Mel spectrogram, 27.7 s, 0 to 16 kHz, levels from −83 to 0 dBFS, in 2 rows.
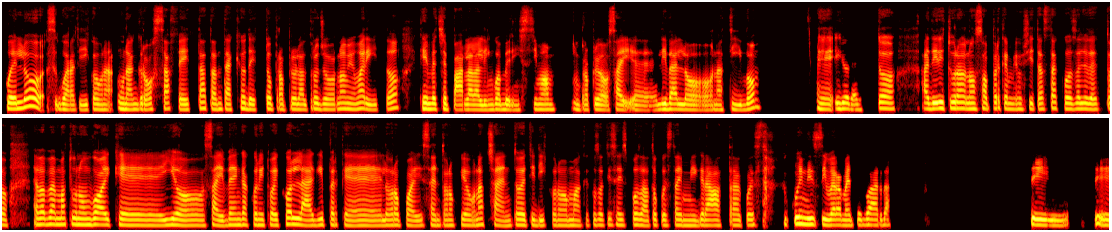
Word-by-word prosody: quello 210 +8 +4
s - - -7
guarda, 165 -3 +1
ti 155 - -6
dico, 160 +2 -3
è - - +2
una 165 -1 -1
una 175 -4 +1
grossa 175 +2 -1
fetta, 165 +3 -1
tant'è 175 -2 0
che 195 - -4
ho - - +3
detto, 175 +1 -1
proprio 165 +1 -3
l'altro 165 +2 -1
giorno, 170 +1 -1
a - - +1
mio 180 -2 -1
marito, 185 +3 0 0.2
che, 190 - 0
invece, 180 -1 +2
parla 160 0 +2
la 160 - +2
lingua 160 +2 +1
benissimo, 165 +1 -1 0.2
mhmm, 175 -4 -5
proprio, 160 0 0
sai, 160 +1 0
ehm, 145 -2 -4
livello 165 -3 +2
nativo, 160 +5 -1 0.7
ehm, 175 -5 +1
gli 185 0 +2
ho - - +3
detto 180 +4 -1 0.3
addirittura 200 +2 +4
non 185 -1 +2
so 190 +1 0
perché 195 +1 -2
mi 175 -1 -3
è - - -4
uscita 175 0 -3
'sta 190 +3 -2
cosa, 185 0 0
gli 185 - +2
ho - - +2
detto: 175 +1 -1 0.3
"Eh - - -1
vabbè, 200 +1 +3
ma 195 0 +2
tu 200 0 -1
non 190 -1 +3
vuoi 190 -1 +4
che 190 - -1 0.5
io, 170 -2 +2
sai, 170 -2 0
venga 185 +1 0
con 185 +2 -2
i - - +1
tuoi 175 0 0
colleghi 185 -3 +2
perché 165 -3 -1
loro 175 +1 +1
poi 165 -2 -2
sentono 170 0 -3
che 180 - -1
ho 170 - -1
un 185 - 0
accento 170 -2 -1
e 180 - +4
ti 175 +1 -4
dicono: 170 0 -3
ma 170 -1 -1
che 170 - -15
cosa 180 +1 -4
ti 180 - -8
sei 180 -1 -3
sposato? 175 -1 -1
Questa 175 +1 -4
immigrata, 170 0 0
questa" 175 +3 -5 0.3
quindi 210 -2 +6
sì, 190 -1 +1
veramente, 175 0 +2
guarda 180 0 -1 1.8
Sì, 185 -3 +6 0.5
sì - - 0
175 Hz, 190 wpm, -23 LUFS, 165-185 Hz, 1.8 s, quindi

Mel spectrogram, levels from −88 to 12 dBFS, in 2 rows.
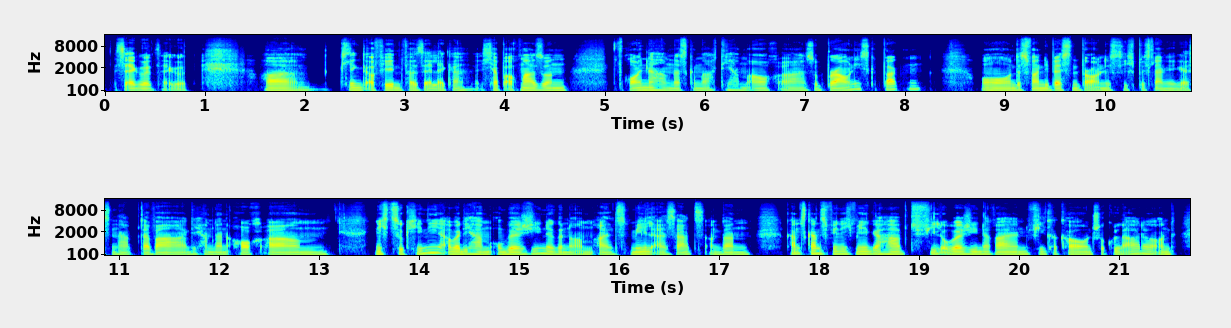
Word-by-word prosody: Sehr - - +7
gut, 95 -1 0
sehr - - -3
gut. - - -4 0.8
Ähm, 105 +4 +2 0.2
klingt 115 -1 0
auf - - +2
jeden 100 0 +2
Fall - - -2
sehr - - +1
lecker. 105 +5 -3
Ich - - -4
habe - - +3
auch - - +1
mal 105 -1 +5
so 105 0 +1
'n 100 +1 -4 0.5
Freunde 110 +1 +1
haben 100 -2 -5
das 90 - -1
gemacht, 95 +6 -7
die 110 - -6
haben 100 -1 -10
auch, 95 +2 -2 0.2
äh, - - -7
so 95 - -1
Brownies 100 +10 +3
gebacken, 160 +2 -1 0.6
und 100 -2 +1
das 95 - +3
waren 95 +1 +4
die 95 - -2
besten 95 +1 +3
Brownies, 95 -2 +1
die - - -9
ich - - -5
bislang 85 +1 -1
gegessen 90 +2 -4
habe. 90 -1 -4
Da 90 +1 +1
war 90 +1 +3
die 105 +2 -8
haben 100 -1 -6
dann 95 0 -2
auch, 100 0 -1
ähm, 95 0 +2 0.4
nicht 110 0 +1
Zucchini 150 +9 +1
aber 110 0 +4
die 110 -1 -2
haben 105 0 0
Aubergine 105 +4 +1
genommen 100 0 -3
als 95 +1 0
Mehlersatz 100 -3 0
und 95 - -6
dann 90 0 -1 0.4
ganz, 65 - +1
ganz 135 -1 +2
wenig 120 -1 -3
Mehl 115 0 +1
gehabt, 110 -1 +1
viel 65 +2 -1
Aubergine 110 0 +2
rein, 105 +1 +2
viel 110 -1 -4
Kakao 105 0 0
und 105 0 -3
Schokolade. 125 +5 -2
Und 105 -1 -3
105 Hz, 195 wpm, -29 LUFS, 95-110 Hz, 0.8 s, Sehr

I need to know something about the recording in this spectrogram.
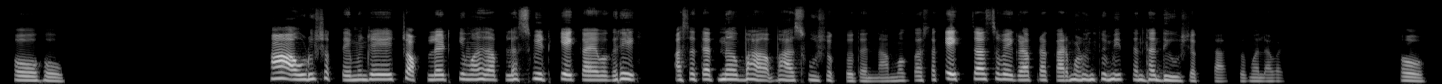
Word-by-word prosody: हो, 190 -2 0
हो. 165 -4 -4 2.1
हां, 275 0 +11
आवडू 230 +2 +4
शकते 235 -7 -6
म्हणजे 215 +2 -1 0.3
चॉकलेट 220 0 +1
किंवा 230 -1 -1
आपला 215 +1 -3
स्वीट 255 -4 -1
केक 225 -2 +5
आहे 205 -1 +3
वगैरे 210 +5 0 0.5
असं 245 +3 -3
त्यातनं 230 0 +1
भा 200 -5 +1
भास 195 -3 -2
होऊ 200 -2 -6
शकतो 165 -3 -8
त्यांना 150 -1 -10
मग 180 0 -9
असा 195 +3 -8
केकचाच 245 0 +5
वेगळा 220 -4 0
प्रकार 200 -2 -3
म्हणून 220 +1 -1
तुम्ही 230 -1 -1
त्यांना 215 +1 -2
देऊ 185 -3 -1
शकता 165 -2 -12
असं 150 +1 -18
मला 155 -1 -11
वाटतं. 150 -1 -19 1.2
हो. 165 -4 -3
210 Hz, 140 wpm, -23 LUFS, 185-230 Hz, 2.1 s, हां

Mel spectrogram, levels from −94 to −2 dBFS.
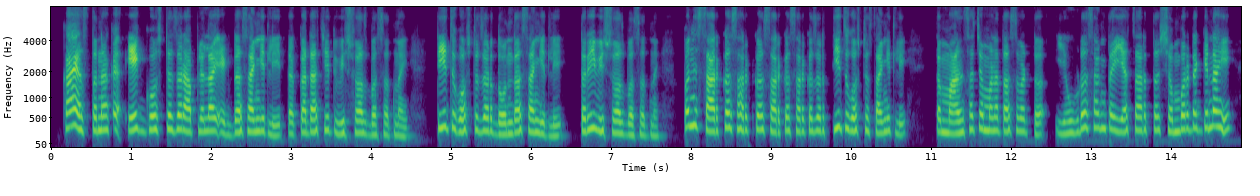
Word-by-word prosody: काय 320 +4 +9
असतं 250 -1 -2
ना 260 +1 +3
का, - - +2
एक 260 0 +9
गोष्ट 270 +1 0
जर 275 -1 +3
आपल्याला 240 0 +3
एकदा 215 -2 0
सांगितली, 235 -7 0
तर 200 - -2
कदाचित 230 +3 0
विश्वास 210 +1 -2
बसत 185 0 -6
नाही, 165 -3 -6 0.4
तीच 300 0 +4
गोष्ट 260 0 -2
जर 245 -1 0
दोनदा 200 +2 +1
सांगितली, 200 -7 -2 0.3
तरी 260 +5 +3
विश्वास 225 -5 -1
बसत 185 -1 -5
नाही, 165 -2 -9 0.3
पण 325 +2 +3
सारखं, 255 -1 +3
सारखं, 270 -2 -1
सारखं, 230 +1 -1
सारखं 240 -1 -4
जर 245 0 -2
तीच 295 0 0
गोष्ट 255 -1 -1
सांगितली, 210 -3 -2 0.4
तर - - +1
माणसाच्या 225 +6 +1
मनात 250 -1 -1
असं 245 +1 -1
वाटतं, 215 -5 -4 0.3
एवढं 215 +8 -1
सांगता, 290 -2 -2
याचा 245 +1 0
अर्थ 260 +1 -2
100% 240 +3 -1
टक्के 295 0 -1
नाही, 305 -4 +3
240 Hz, 180 wpm, -23 LUFS, 215-265 Hz, 0.4 s, काय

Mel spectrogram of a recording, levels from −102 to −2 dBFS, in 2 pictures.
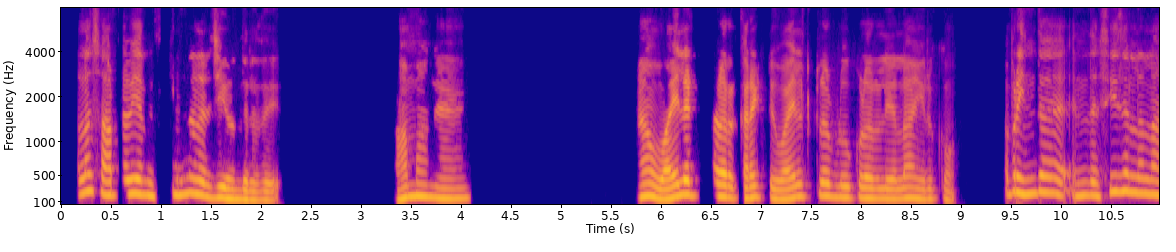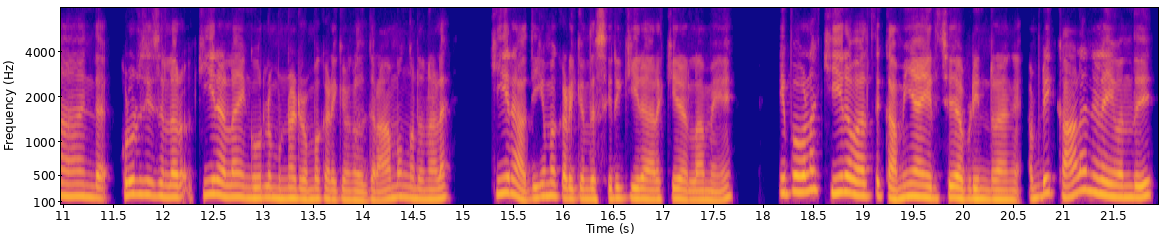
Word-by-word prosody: அதெல்லாம் 250 +5 -1
சாப்பிட்டாலே 215 +2 +2
எனக்கு 195 -3 -1
ஸ்கின் 210 +2 -2
அலர்ஜி 170 -6 +2
வந்துருது. 130 -2 0 1.3
ஆமாங்க. 160 -4 +1 1.8
ஆ - - +4 0.2
violet 185 +7 +5 0.2
colour 180 -3 +5
correct, 165 0 0
violet 165 +5 +1
colour 190 -2 0
blue 165 0 0
கலர்லலாம் 150 -1 +1
இருக்கும். 140 -3 -7 0.5
அப்புறம் 235 0 +1
இந்த 225 +3 0 0.3
இந்த 195 +1 -1
சீசனலாம் 230 -7 0
இந்த 165 -1 -1 0.2
குளிர் 210 +2 +1
சீசன்ல, 185 -3 0 0.3
கீரலாம் 190 -4 +1
எங்க 155 -1 -1
ஊர்ல 160 +1 -1
முன்னாடி 150 0 +1
ரொம்ப 140 +2 -1
கெடைக்குங்க. 135 -2 -3
அது 125 - -3
கிராமங்கிறனால 145 +1 -1 0.5
கீரை 220 0 0
அதிகமா 165 +8 -1
கெடைக்கும். 150 -1 -1
இந்த 145 -1 0
சிறு 155 +1 -2
கீர, 150 -2 +1
அரக்கீர 140 +2 -2
எல்லாமே. 130 -1 -1 0.6
இப்போவலாம் 250 +4 +1
கீர 235 +1 +1
வரத்து 190 0 -1
கம்மியாயிருச்சு 165 +1 +2
அப்படின்றாங்க. 140 -1 +1
அப்படியே 175 +10 -2
காலநிலை 220 +2 +1
வந்து, 170 0 +2
170 Hz, 130 wpm, -23 LUFS, 150-200 Hz, 1.8 s, violet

